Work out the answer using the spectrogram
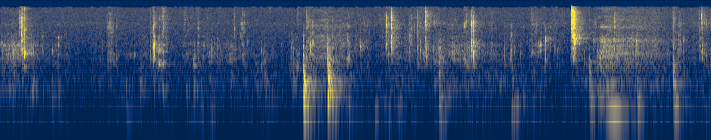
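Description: Close-up eating sounds: chewing and small wet mouth noises, with scattered light clicks of chopsticks against a glass bowl.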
